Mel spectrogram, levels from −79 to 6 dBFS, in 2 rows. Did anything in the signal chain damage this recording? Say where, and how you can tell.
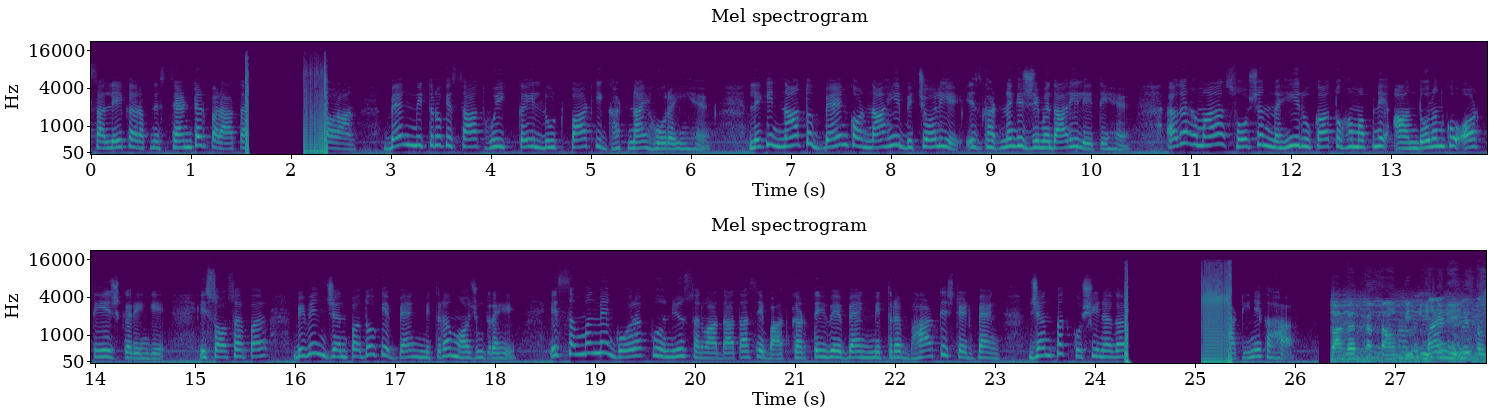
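Yes, in the analogue wiring: cable pulled and plugged in, at 1.55–2.37 s and 24.31–25.37 s. Each gives a pop, silence, then mains buzz from tip contact (50 Hz, then 60 Hz) and a final pop.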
